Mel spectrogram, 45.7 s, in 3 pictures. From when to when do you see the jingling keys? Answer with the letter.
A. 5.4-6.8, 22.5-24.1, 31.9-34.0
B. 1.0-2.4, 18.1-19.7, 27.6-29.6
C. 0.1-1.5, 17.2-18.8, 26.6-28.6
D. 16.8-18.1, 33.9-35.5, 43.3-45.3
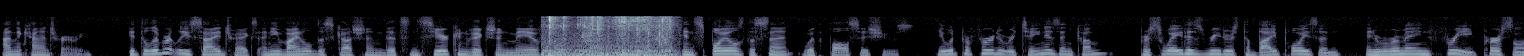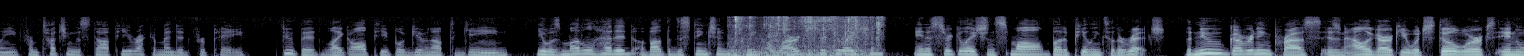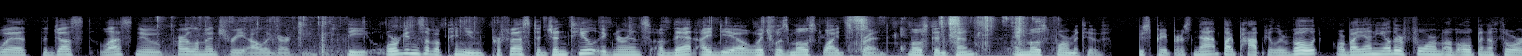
A.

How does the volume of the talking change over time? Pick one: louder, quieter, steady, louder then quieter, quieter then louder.
louder.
